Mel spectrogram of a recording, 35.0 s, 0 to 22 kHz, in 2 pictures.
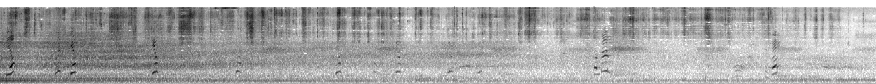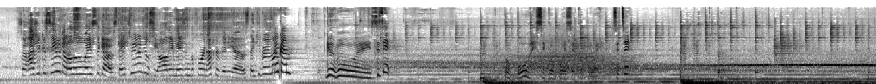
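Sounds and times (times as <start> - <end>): footsteps in dry leaves: 0.0 - 16.9
low vehicle hum: 0.0 - 35.0.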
